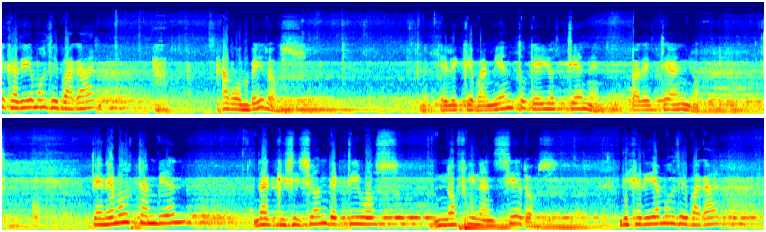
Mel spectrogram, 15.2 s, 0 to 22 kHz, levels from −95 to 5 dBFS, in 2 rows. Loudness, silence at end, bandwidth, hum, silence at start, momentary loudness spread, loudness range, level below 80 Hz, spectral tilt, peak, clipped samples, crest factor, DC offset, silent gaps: -15 LUFS; 0 s; 10.5 kHz; none; 0 s; 13 LU; 4 LU; -46 dBFS; -8.5 dB/octave; 0 dBFS; under 0.1%; 14 dB; under 0.1%; none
